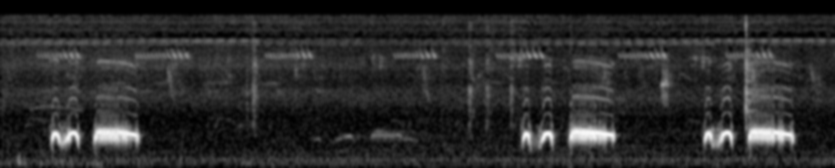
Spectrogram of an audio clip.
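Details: Spotted dove calling with wing flapping: three cooing phrases, each a quick doubled coo followed by a longer drawn-out note, spaced a few seconds apart over a quiet background.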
